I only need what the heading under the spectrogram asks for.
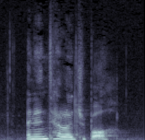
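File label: "unintelligible", American English; pronunciations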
